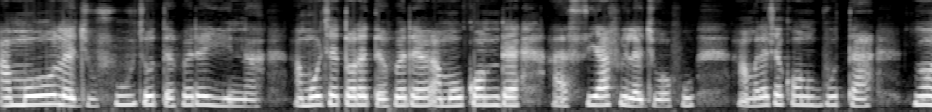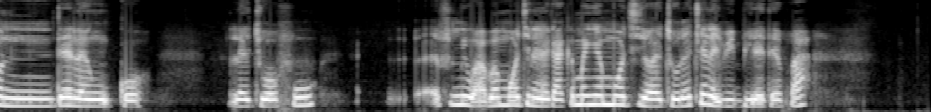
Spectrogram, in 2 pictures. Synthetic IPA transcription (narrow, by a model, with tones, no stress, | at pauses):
a˨me˨wo˦le˨d͡ʒu˨fu˦t͡ʃo˦t̪ɛ˨ɸɛ˦ɖɛ˦ji˨nã˨a˨me˨wo˦t͡ʃɛ˦t̪ɔ˦ɖɛ˦t̪ɛ˨ɸɛ˦ɖɛ˦a̰˨me˨wo˦kɔ˦nũ˦ɖɛ˦a˨si˦a˦fi˦lɛ˨d͡ʒu˨ɔ˨fu˦a̰˨me˨ɖɛ˦t͡ʃɛ˦kɔ˦nũ˦bu˦t̪a˦ | ɲɔ̃˦n˨ɖ̪ɛ˦le˨ŋũ˨kɔ˨ | le˨d͡ʒu˨ɔ˨ɸu˦ | ḛ˦fi˦mĩ˦wo˨a̰˨bɛ˦mɔ̃˦d͡ʑi˦nɛ̃˨nɛ˨ɡa˨kɛ˦mɛ̃˦ɲɛ̃˦mɔ̃˦d͡ʑi˦jɔ˨ɛ˨d͡ʒo˨ɖɛ˦t͡ʃɛ˦le˨βi˨bi˨ɖɛ˨t̪ɛ˨ɸa˦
